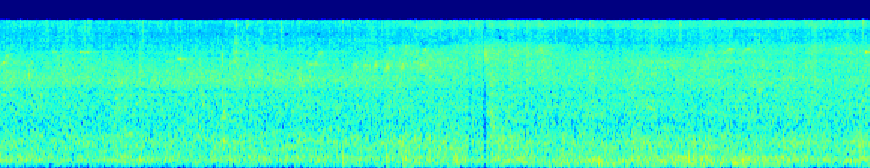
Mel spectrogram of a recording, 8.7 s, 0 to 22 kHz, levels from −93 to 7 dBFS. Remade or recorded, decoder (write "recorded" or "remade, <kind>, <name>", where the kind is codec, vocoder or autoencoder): recorded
